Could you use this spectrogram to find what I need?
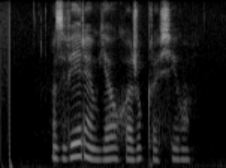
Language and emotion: Russian, neutral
